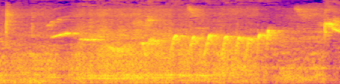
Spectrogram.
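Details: White-rumped shama, a cage bird, singing for a tutor recording used to train other birds: a varied phrase of clear whistles, then a fast run of short rising notes repeated about eight times, ending in a high sharp note.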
